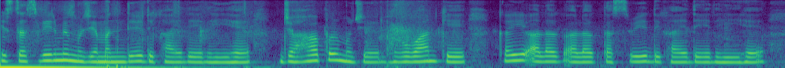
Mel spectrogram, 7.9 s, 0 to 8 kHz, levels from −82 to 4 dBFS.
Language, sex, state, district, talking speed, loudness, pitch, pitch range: Hindi, female, Arunachal Pradesh, Longding, 170 wpm, -19 LUFS, 190 Hz, 180-205 Hz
